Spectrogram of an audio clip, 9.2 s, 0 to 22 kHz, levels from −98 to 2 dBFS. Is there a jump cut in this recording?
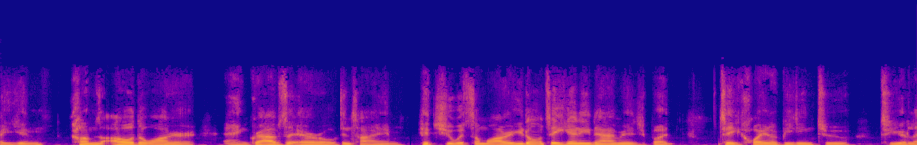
yes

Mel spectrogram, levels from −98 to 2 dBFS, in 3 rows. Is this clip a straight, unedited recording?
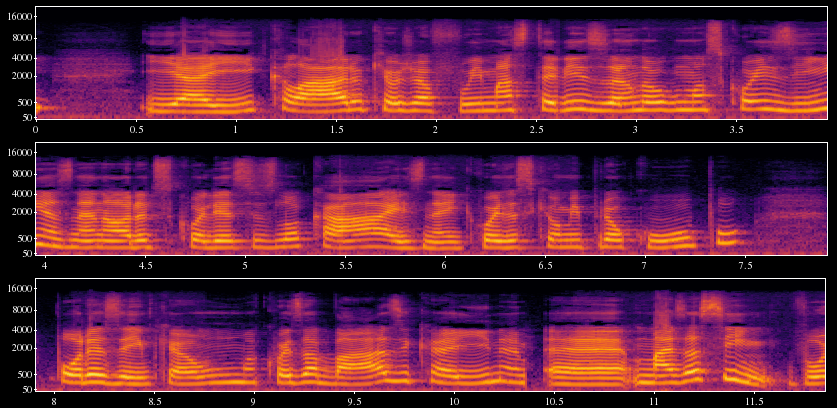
no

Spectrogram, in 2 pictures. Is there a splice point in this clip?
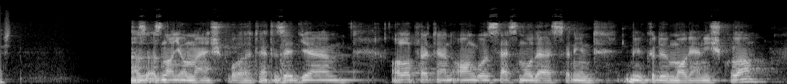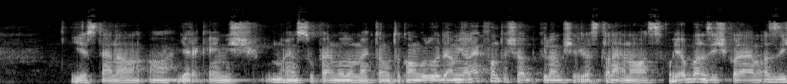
yes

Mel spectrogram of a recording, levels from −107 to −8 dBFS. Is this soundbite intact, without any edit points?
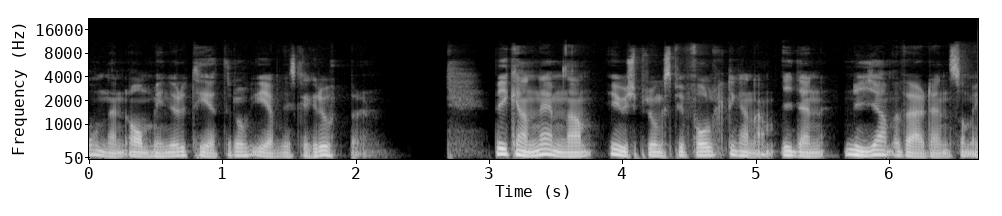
yes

